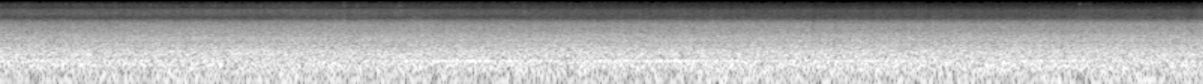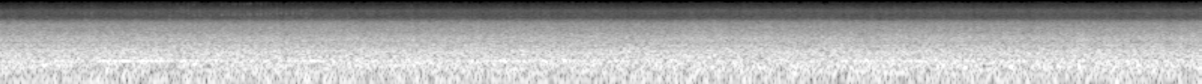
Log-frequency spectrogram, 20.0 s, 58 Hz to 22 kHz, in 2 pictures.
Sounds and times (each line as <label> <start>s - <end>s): big 4 level high double moving staircase rolling empty 0.0s - 20.0s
